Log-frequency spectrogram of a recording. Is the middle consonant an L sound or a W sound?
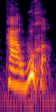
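W sound. The middle consonant is a W sound. "as he would say it"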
